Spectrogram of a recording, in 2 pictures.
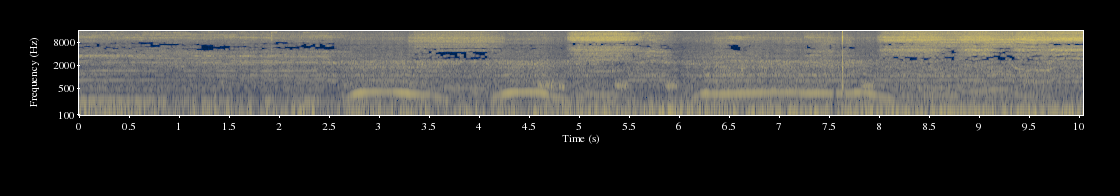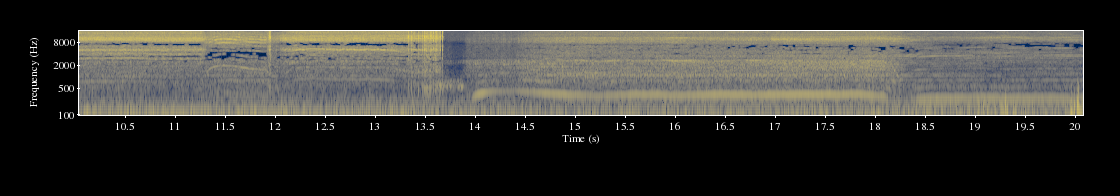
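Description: Huina 1/14-scale RC excavator's electric motors whining in separate strokes, each rising in pitch, holding and dropping away, as the boom, arm and turntable move to dig sand and swing it over the truck. A sharp thump comes at the very end.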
